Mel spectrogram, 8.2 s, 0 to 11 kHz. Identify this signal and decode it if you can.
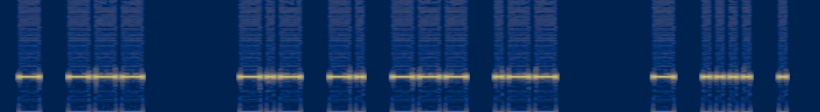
Morse code, heard as a keyed tone, about 18 wpm, spaced as for 15 wpm, 1000 Hz. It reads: TO KNOW THE
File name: qotdfiles / 15wpm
